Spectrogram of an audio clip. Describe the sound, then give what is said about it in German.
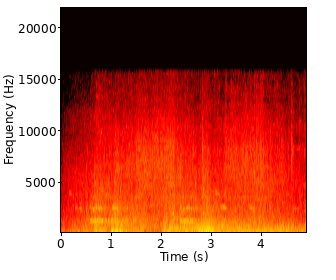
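Heavy storm waves surge and crash onto the deck of a container ship in the rough North Pacific on 10 January 1992, a continuous roar with thudding low impacts around the first and third seconds, wind-driven spray hissing throughout, loud. “Riesige Brecher donnern aufs Deck.”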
